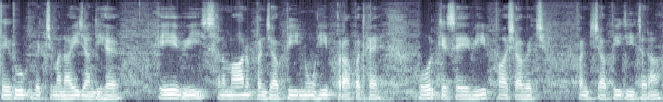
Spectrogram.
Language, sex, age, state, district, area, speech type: Punjabi, male, 30-45, Punjab, Mansa, rural, spontaneous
